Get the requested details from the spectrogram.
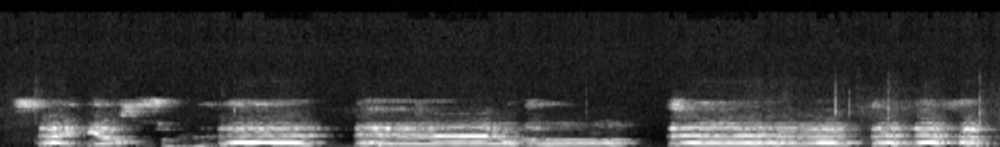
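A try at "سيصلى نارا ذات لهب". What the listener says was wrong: Ok, attention à mon irfa là. T'as dit naran Naran. On ne doit jamais entendre le an à la fin là. Le an là, il reste au niveau du nez. C'est pour ça qu'on te dit nazima.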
